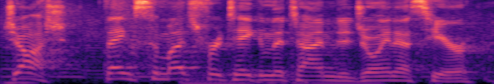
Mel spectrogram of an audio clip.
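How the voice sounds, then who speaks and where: A man hosting a podcast interview, asking questions in an upbeat, lively way. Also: on the high side, a little fast, soft background music. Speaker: podcast host.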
